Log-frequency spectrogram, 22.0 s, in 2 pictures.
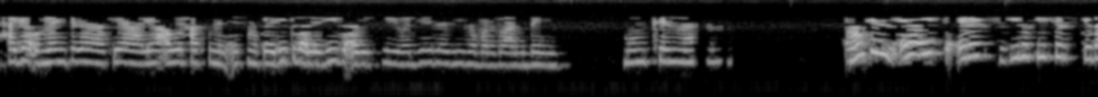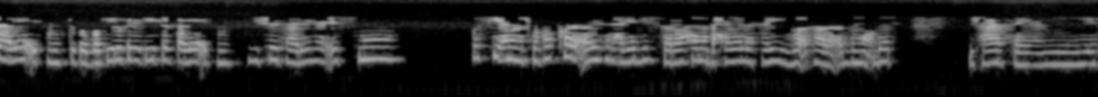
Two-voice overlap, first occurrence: none

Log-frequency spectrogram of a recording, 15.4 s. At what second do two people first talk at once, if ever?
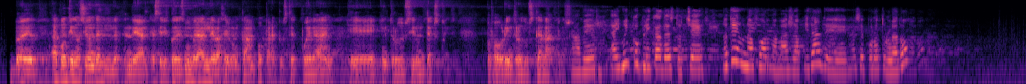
none

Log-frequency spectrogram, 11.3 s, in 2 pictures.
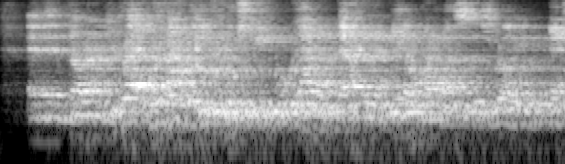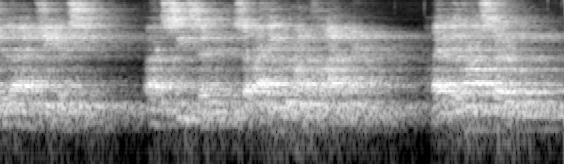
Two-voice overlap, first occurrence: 1 s

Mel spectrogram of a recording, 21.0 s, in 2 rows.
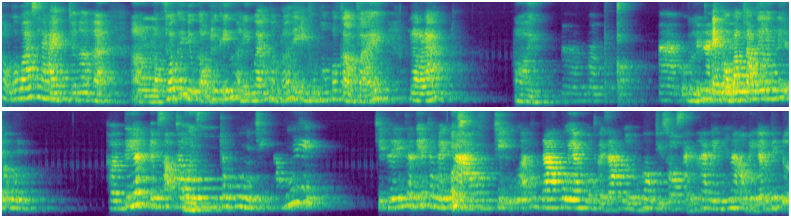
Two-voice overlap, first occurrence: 9 s

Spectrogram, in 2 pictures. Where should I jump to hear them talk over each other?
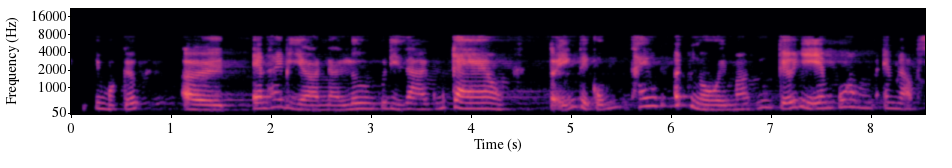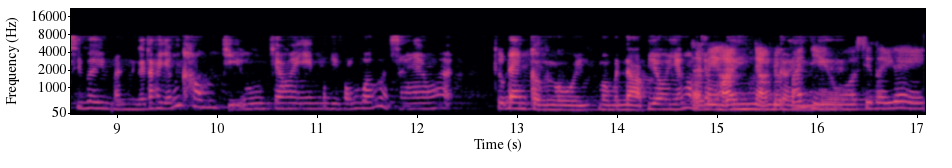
15 s

